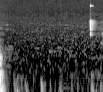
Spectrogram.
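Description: A few faint clicks of a computer mouse in a quiet room, the sharpest one near the end.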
